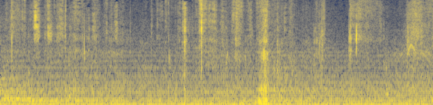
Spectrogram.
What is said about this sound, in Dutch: Pak ik heel even mijn briefje erbij.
